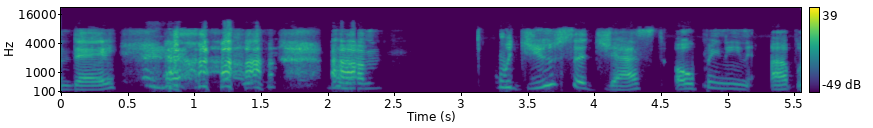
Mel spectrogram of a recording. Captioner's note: laughter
